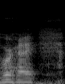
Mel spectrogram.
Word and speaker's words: Jorge: and by the way did you pronounce your name george or jorge or how should i pronounce it okay cool yes it sounds good thank you jorge uh is that is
